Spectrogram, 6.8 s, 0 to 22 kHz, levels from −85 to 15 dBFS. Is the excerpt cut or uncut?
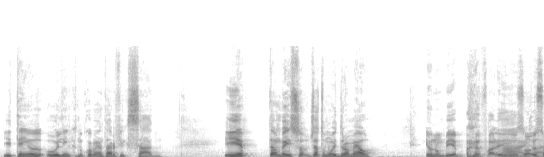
cut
